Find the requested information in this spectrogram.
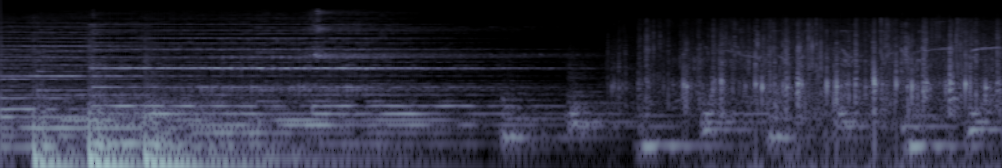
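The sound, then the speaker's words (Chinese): Hooves of a horse pulling a light, well-kept carriage clip-clop in a quick, busy patter after a stretch of music fades out. “七日后，明媚的夏日清晨，我们坐上了他那辆性能良好的马车，朝克孜尔千佛洞出发。”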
